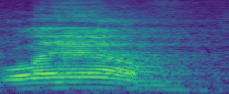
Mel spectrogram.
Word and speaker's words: lamb: Lamb. Lamb. The The B is silent.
